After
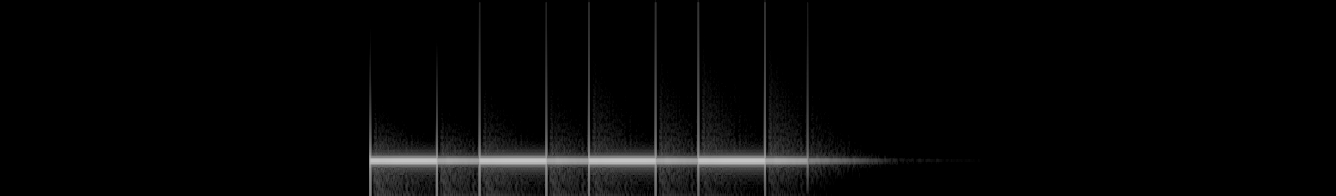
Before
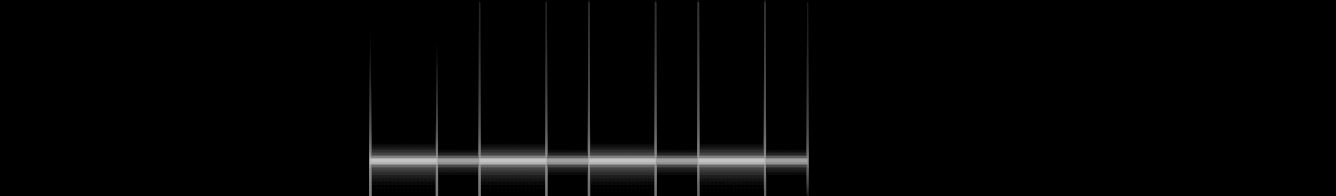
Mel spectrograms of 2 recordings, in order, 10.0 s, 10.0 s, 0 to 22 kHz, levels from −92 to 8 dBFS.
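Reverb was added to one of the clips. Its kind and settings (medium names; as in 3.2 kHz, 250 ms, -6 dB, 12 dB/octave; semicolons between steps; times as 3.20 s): Schroeder reverb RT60 1.5 s, combs from 30 ms, DRR 16.5 dB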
